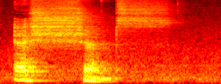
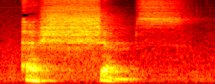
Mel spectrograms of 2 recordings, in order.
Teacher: You stress it, and you don't pronounce the L. So you go straight from ash-shams, as opposed to the rest of the letters that are not part of these 14, you actually pronounce the A and the L, and you do nothing to the letter that comes after a alif lam. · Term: sun letters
